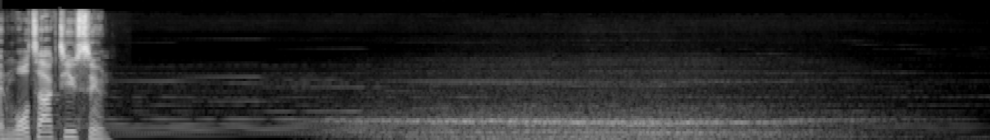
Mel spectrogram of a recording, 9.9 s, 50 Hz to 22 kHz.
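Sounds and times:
low rumbling logo sound effect: 0:03.0 - 0:09.4.

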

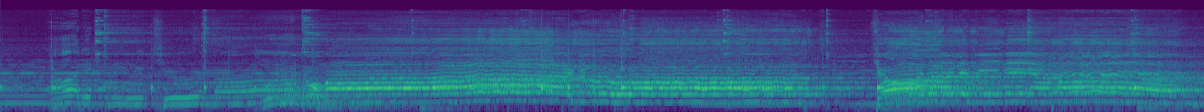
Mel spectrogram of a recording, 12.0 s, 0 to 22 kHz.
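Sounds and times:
harmonium holding notes: 0:00.0 - 0:12.0
male chorus chanting: 0:00.0 - 0:12.0.

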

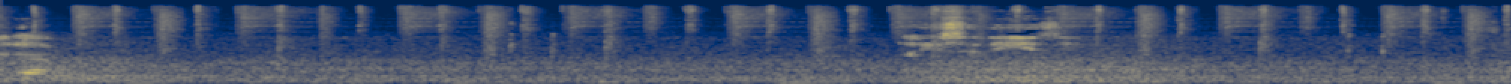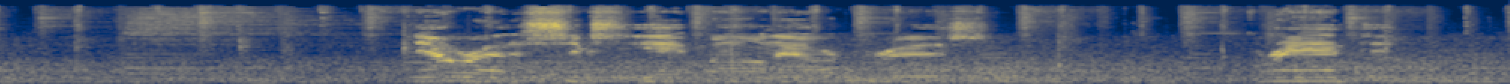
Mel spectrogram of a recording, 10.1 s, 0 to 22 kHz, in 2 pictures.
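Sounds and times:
in-cabin road and engine noise: 0:00.0 - 0:10.0.

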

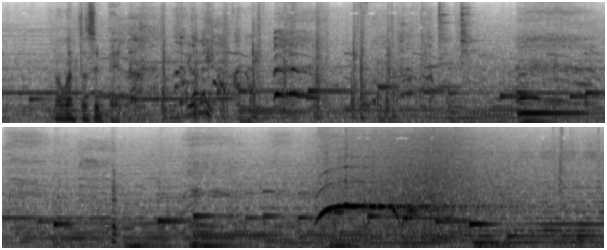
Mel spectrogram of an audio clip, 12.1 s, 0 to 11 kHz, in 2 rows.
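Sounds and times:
film music with held notes: 0:00.0 - 0:12.0.

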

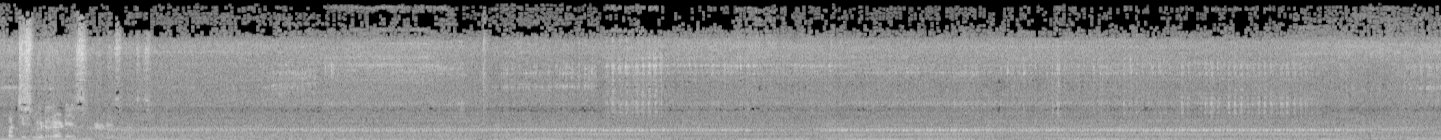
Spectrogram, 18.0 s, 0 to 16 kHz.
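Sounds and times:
crane engine idling: 0:00.0 - 0:18.0.

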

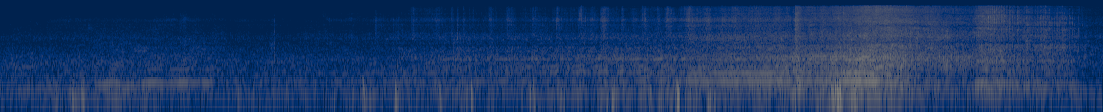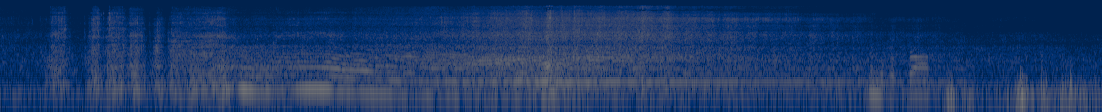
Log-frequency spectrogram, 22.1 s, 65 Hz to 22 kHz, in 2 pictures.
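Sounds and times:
rc boat motor whining: 0:00.8 - 0:21.5.

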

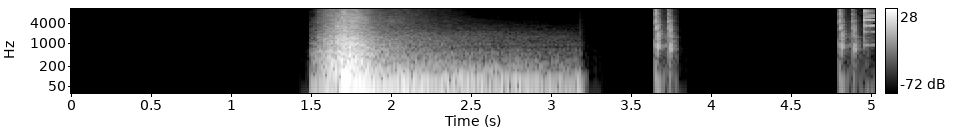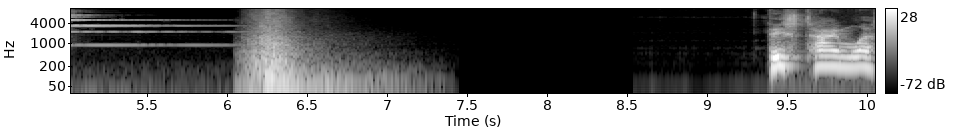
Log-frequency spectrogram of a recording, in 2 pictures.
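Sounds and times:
notification bell ding: 0:04.9 - 0:06.4.

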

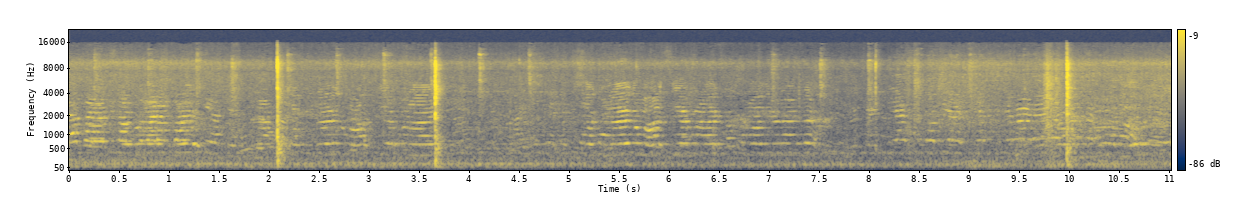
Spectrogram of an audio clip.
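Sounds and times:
knife chopping fish on wood: 0:02.0 - 0:02.3, 0:03.6 - 0:03.8.

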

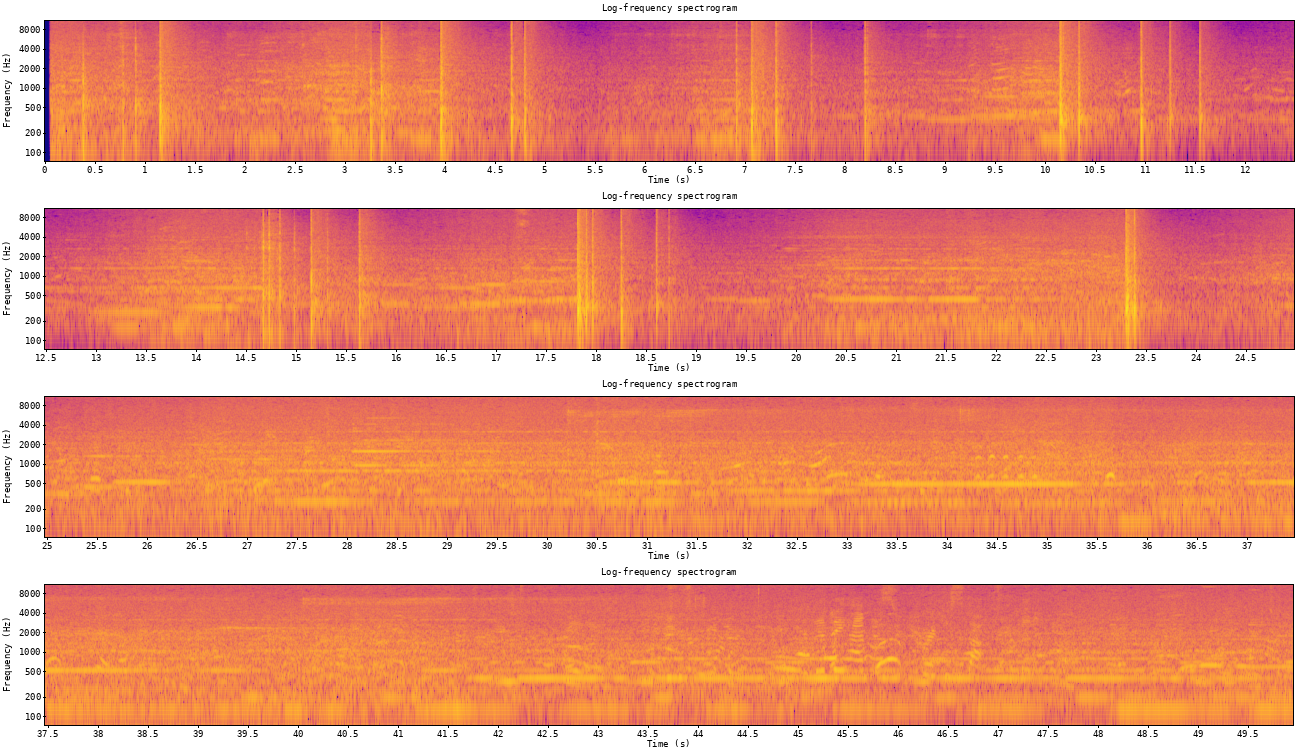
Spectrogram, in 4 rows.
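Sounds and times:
fireworks bursting with bangs: 0:00.1 - 0:05.4, 0:06.4 - 0:08.9, 0:09.7 - 0:12.0, 0:14.3 - 0:16.2, 0:17.1 - 0:19.2, 0:23.2 - 0:24.0
voices: 0:00.1 - 0:49.9.

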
